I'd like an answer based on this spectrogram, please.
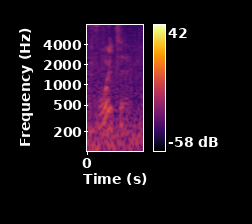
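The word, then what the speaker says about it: Wojtek: L21 Voytech. That is how you pronounce that.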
